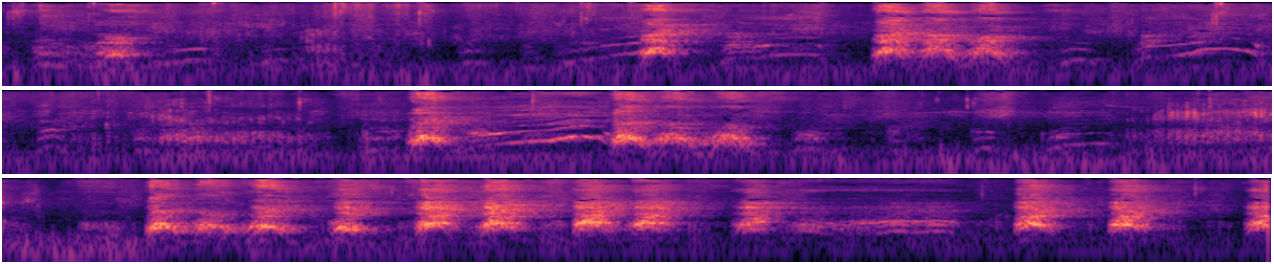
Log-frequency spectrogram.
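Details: XL American Bully barking during daily exercise, short loud barks in irregular bursts mixed with a man talking throughout, a quicker run of barks near the end.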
